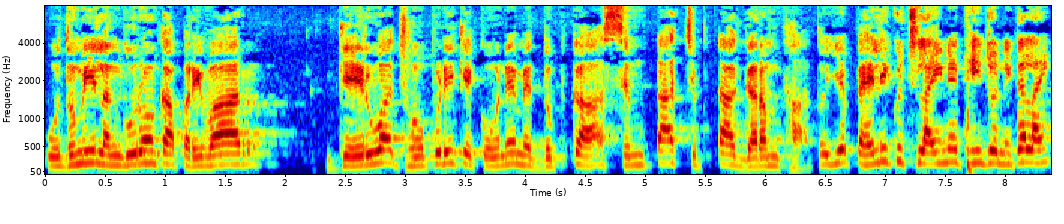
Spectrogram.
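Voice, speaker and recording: A man in his forties from Uttarakhand with a husky voice, telling his story conversationally as an interview guest, mixing in English words. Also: sits high, unhurried, darkish tone, in a large hall. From Uttarakhand, India. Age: 40s. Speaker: guest poet.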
